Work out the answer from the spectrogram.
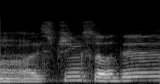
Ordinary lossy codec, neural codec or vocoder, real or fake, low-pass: none; none; real; none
